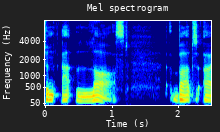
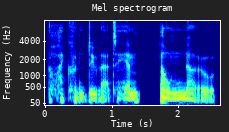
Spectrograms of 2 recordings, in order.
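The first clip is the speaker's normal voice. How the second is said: mock pity; 4 semitones lower, 6 dB quieter than usual. A narrator's reading. Fate feigning pity.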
